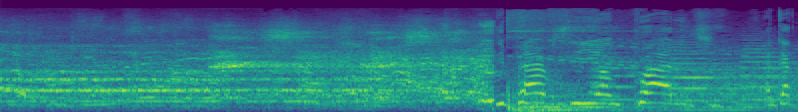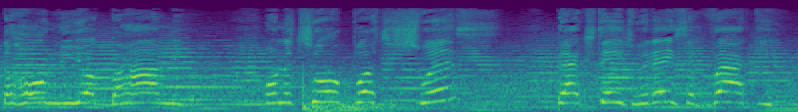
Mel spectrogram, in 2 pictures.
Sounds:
inside a large room or hall, Rapping, Music, Speech

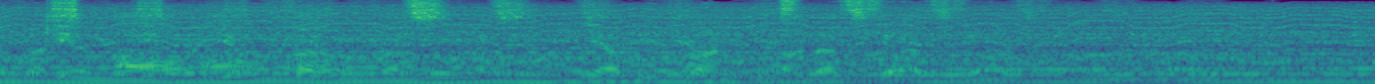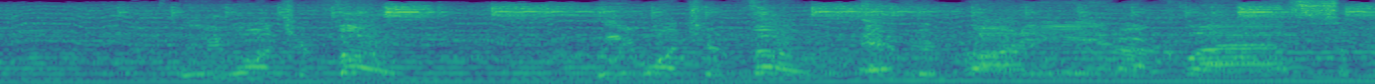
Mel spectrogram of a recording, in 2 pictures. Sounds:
Music, Speech

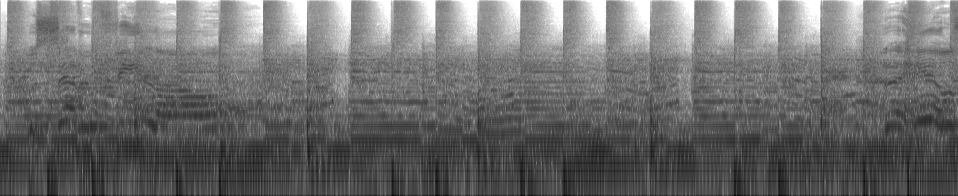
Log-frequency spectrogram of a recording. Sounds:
Music

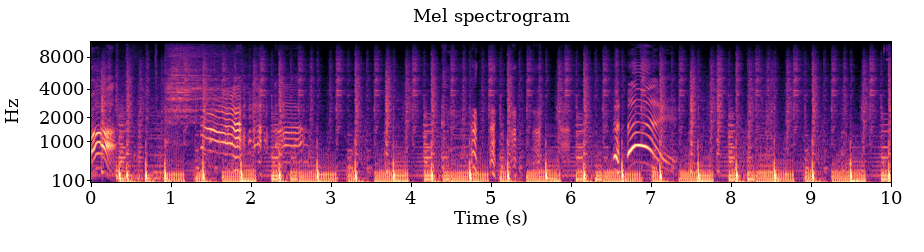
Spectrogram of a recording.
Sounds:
Music

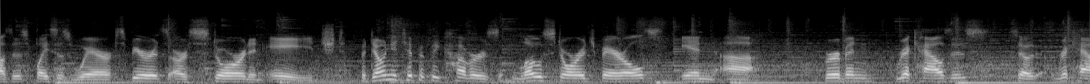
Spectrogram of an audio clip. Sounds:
Speech, Music

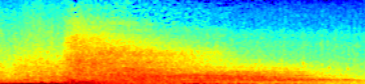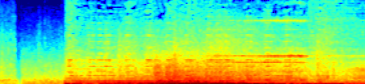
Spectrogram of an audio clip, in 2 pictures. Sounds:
Music

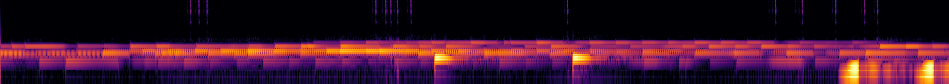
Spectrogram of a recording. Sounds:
Music

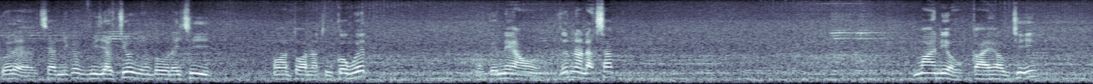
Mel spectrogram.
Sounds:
Speech

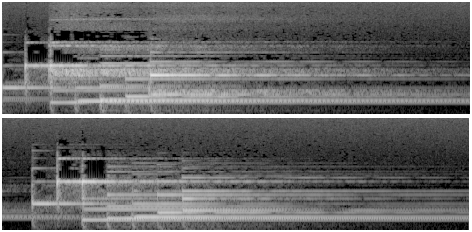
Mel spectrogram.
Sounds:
Music

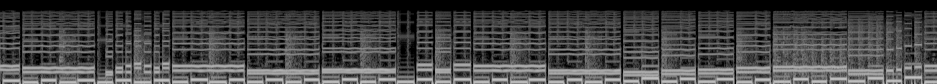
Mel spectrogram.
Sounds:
Music

